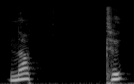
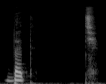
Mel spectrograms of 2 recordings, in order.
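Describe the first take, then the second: First: The t is said hard, without softening. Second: The t is said soft, with softening. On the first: The speaker calls it wrong. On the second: The speaker calls it right. "you can hear that t sounds soft"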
